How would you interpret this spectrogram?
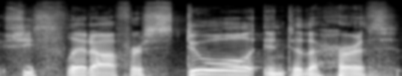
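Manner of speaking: usual speaking voice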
